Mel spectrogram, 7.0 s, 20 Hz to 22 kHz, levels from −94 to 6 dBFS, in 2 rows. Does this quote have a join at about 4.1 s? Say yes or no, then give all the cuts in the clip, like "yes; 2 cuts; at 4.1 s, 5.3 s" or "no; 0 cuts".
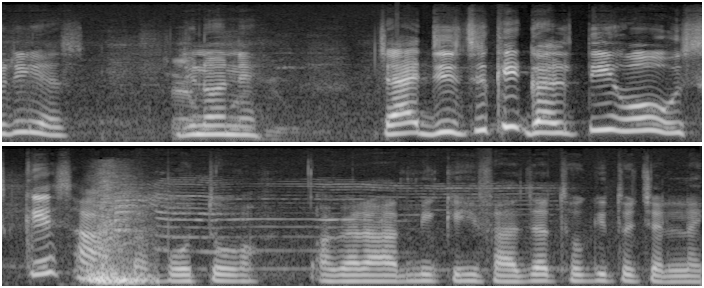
yes; 1 cut; at 4.1 s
